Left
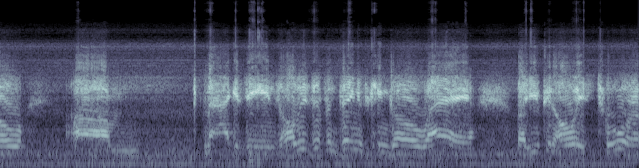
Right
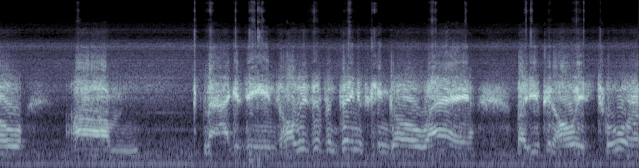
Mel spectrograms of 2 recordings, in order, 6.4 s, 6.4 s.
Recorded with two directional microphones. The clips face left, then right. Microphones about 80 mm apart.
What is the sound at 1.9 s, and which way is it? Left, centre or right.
Speech, right.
